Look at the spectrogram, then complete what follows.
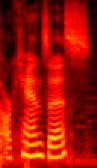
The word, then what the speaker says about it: Arkansas: This one is Arkansas.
